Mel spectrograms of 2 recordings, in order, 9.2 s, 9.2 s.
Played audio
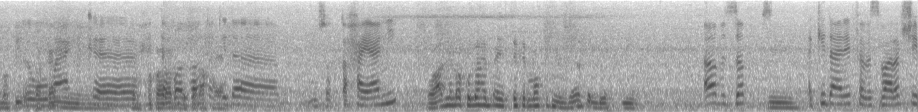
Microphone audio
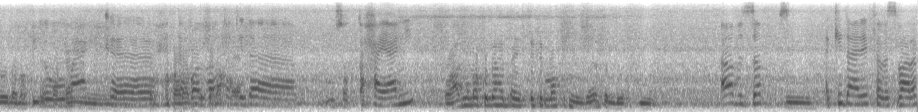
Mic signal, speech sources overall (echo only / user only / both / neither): echo only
